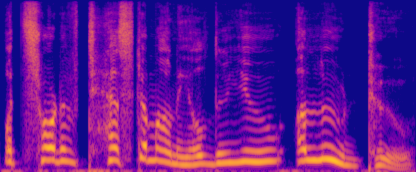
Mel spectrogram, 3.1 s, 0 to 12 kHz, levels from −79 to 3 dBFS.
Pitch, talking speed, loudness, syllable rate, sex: 190 Hz, 155 wpm, -18 LUFS, 4.4 syllables/s, male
